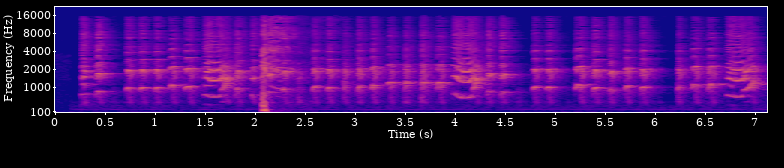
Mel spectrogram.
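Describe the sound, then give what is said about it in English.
A chicken call instrument played in quick, squawky bursts, imitating a hen's clucking in a steady, rapid rhythm for several seconds. It is fairly loud, with a sharp knock partway through and no talking. “You would have a chicken.”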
